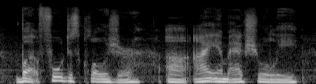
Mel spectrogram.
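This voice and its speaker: Noticeable noise sits behind the voice. The man's pitch varies in an ordinary way. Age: 40s. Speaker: podcast host. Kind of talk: motivational talk.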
